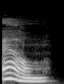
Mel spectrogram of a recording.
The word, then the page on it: elm: British English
